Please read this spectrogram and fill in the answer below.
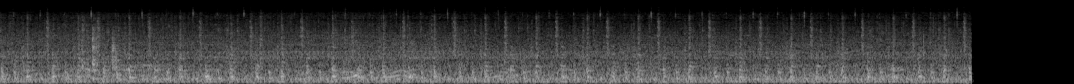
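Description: Burrell Gold Medal steam tractor's engine running steadily at tick-over, with a continuous light mechanical clatter. The sound cuts off suddenly near the end.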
